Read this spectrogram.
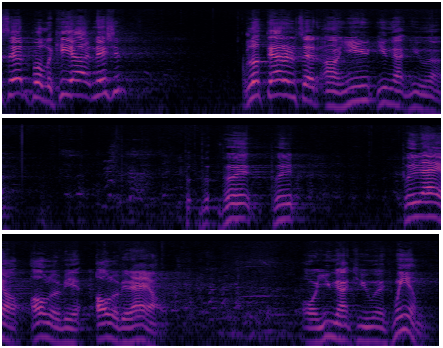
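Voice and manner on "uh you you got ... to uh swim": softer, lower halting stutter; nervous stammer. Acted. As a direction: trip over every word. Shy man stammering an ultimatum.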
